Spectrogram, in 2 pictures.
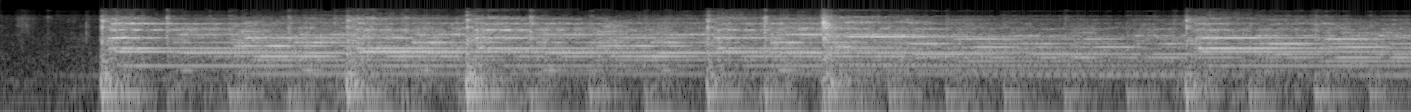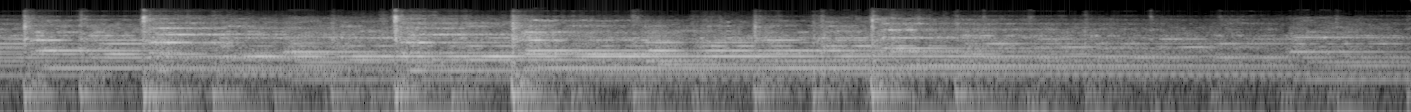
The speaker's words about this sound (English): Would you play us something to sort of show us how a bell, when you play it for a moment, how it just doesn't go away? Sure.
